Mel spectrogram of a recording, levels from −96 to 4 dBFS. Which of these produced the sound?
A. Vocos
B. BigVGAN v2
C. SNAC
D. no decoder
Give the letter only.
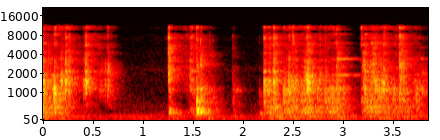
B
